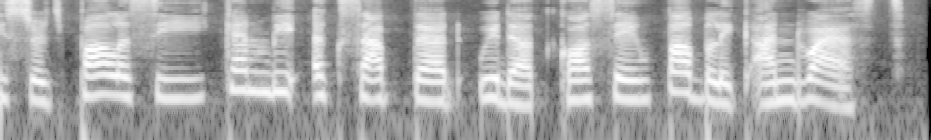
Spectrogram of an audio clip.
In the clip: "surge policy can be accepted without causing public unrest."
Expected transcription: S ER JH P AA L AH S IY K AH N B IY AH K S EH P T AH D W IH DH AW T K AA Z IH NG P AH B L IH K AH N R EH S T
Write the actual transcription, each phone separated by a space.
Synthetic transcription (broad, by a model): S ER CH P AA L AH S IY K AH N B IY AH K S EH P T AH D W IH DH AW T K AA S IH NG P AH B L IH K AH N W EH S T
